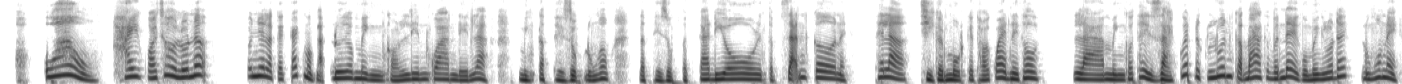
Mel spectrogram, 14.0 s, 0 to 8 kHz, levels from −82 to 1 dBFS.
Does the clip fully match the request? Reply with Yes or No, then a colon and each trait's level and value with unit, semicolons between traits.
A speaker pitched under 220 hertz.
Yes: high, 200 Hz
